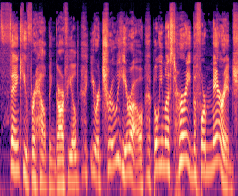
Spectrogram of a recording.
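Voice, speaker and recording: A man speaks in a put-on character voice, pitched high. His pitch swings very widely. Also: moderate pace. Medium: read story. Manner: broken English, dramatic.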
